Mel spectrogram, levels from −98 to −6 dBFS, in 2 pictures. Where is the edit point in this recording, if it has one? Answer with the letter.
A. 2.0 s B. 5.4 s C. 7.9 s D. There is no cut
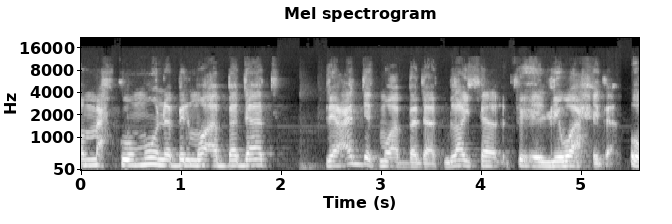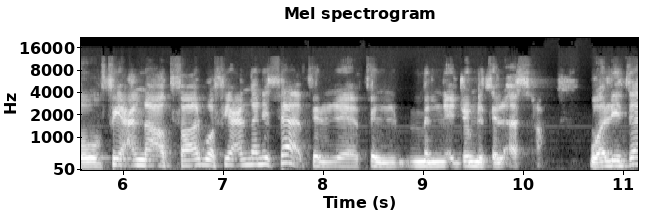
B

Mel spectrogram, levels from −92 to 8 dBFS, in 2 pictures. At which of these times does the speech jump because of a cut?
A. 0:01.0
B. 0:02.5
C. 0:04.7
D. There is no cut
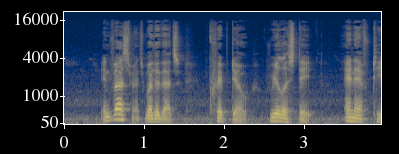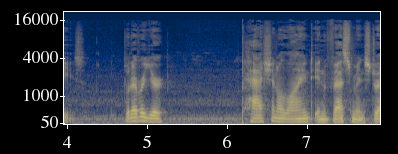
C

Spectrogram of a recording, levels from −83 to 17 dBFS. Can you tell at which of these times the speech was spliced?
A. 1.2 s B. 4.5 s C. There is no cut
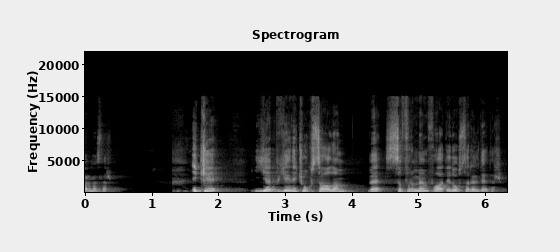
C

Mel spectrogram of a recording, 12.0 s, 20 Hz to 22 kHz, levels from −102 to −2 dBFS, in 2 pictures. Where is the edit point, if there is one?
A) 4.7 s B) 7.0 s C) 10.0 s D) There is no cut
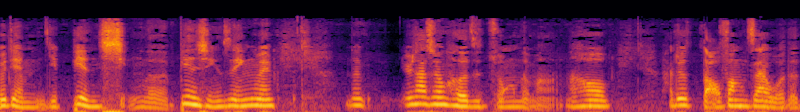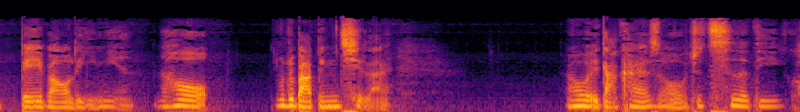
D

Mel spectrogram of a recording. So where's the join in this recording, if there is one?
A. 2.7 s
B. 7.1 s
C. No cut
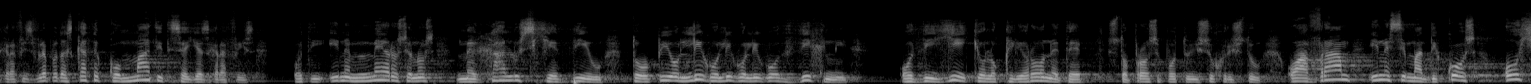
B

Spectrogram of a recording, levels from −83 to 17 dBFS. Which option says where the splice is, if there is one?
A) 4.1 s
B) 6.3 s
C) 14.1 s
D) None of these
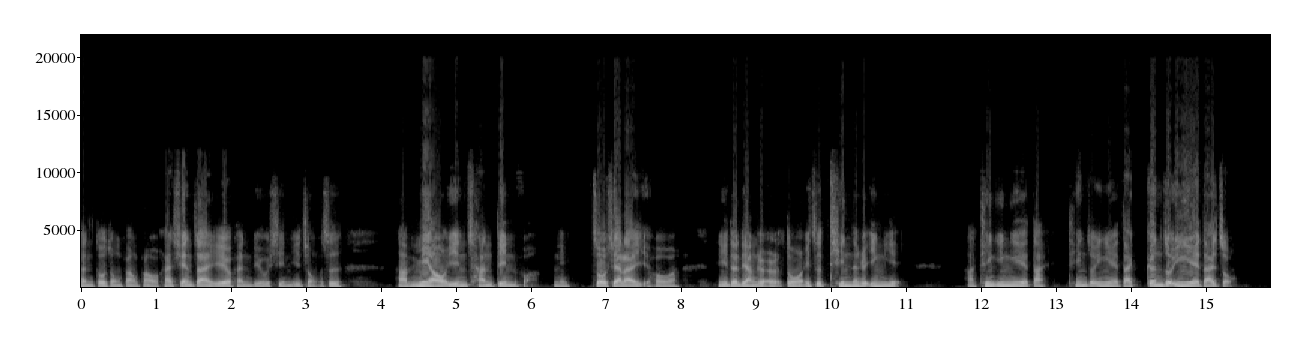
B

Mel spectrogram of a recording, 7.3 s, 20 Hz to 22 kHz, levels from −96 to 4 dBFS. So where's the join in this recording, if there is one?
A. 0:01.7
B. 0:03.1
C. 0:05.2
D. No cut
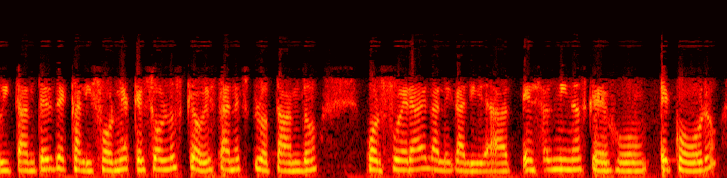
C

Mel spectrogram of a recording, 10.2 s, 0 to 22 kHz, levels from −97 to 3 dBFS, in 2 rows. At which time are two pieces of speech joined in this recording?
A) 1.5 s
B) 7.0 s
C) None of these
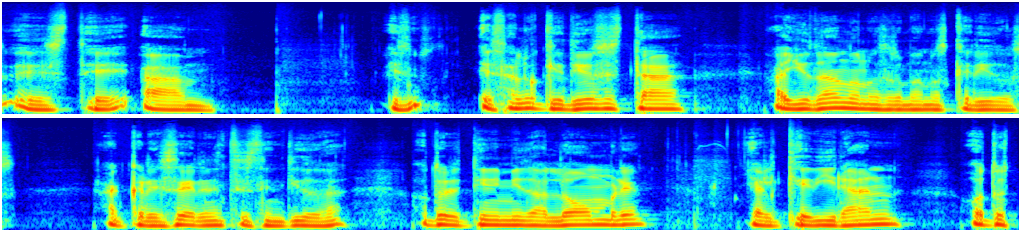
B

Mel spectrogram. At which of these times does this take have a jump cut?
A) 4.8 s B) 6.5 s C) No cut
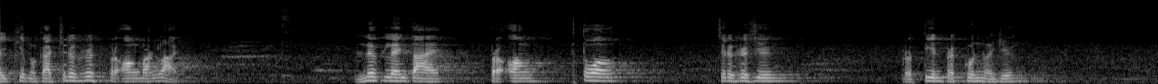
A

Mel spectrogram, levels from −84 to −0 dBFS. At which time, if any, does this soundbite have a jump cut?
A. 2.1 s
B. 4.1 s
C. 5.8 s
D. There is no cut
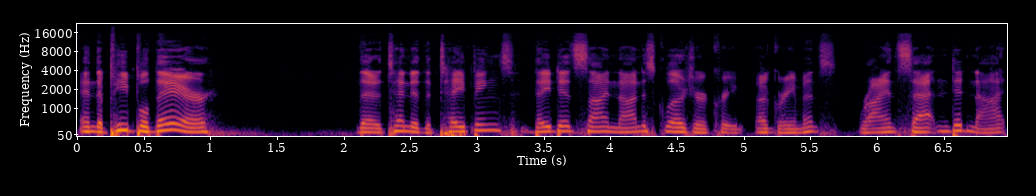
A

